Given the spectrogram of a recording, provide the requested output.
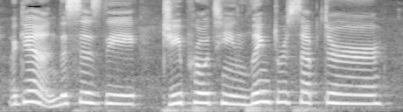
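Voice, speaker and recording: A woman's fairly high-pitched voice. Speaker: teacher. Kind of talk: lecture. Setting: screen recording.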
